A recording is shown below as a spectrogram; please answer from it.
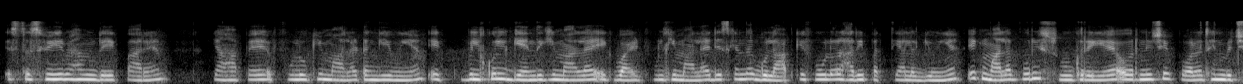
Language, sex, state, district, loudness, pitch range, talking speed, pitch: Chhattisgarhi, female, Chhattisgarh, Rajnandgaon, -15 LUFS, 205-230 Hz, 235 wpm, 220 Hz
